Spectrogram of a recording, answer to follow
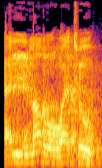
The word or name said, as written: Marwah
